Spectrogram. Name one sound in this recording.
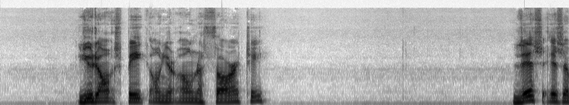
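An elderly man reads aloud calmly, close by.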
